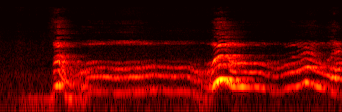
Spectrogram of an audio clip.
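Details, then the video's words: Bella, a female Siberian Husky, barks at her own reflection in a fireplace indoors. Two drawn-out, yodelling woo-woo calls with rising and falling pitch, the second louder and wavering, in a quiet room. "Husky barking at herself in the fireplace.."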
